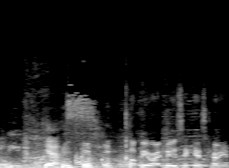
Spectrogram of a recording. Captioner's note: laughing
